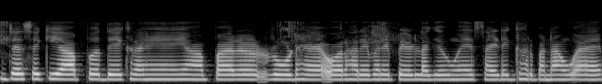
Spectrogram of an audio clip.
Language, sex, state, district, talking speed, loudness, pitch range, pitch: Hindi, female, Madhya Pradesh, Bhopal, 230 wpm, -17 LUFS, 225-230 Hz, 230 Hz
